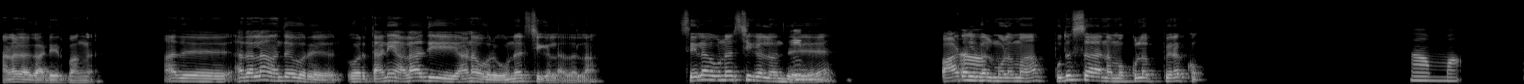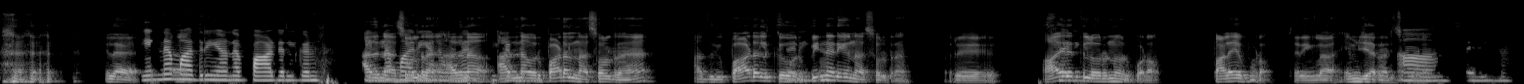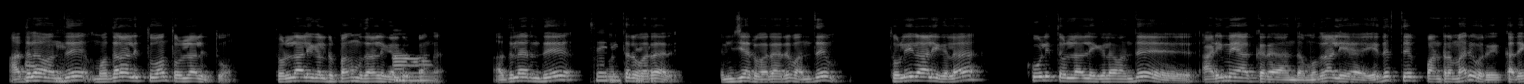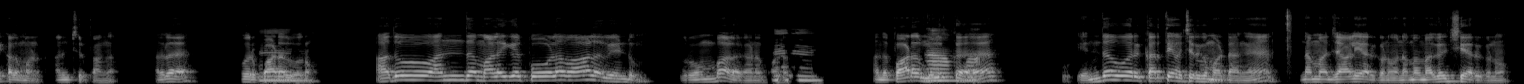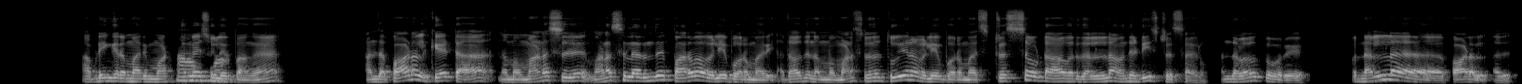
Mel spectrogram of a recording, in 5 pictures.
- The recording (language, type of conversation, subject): Tamil, podcast, படங்களில் கேட்கும் பாடல்கள் உங்களை எவ்வளவு பாதிக்கின்றன?
- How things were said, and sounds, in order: other background noise; laugh; tapping; "கதைக்களமா அத" said as "கதைக்களமான"; "பறவை" said as "மலைகள்"; in English: "ஸ்ட்ரெஸ் அவுட்"; in English: "டிஸ்ட்ரெஸ்"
